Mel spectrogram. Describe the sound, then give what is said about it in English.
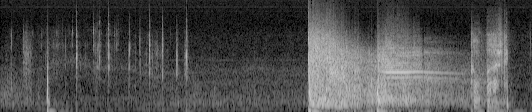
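A distant rifle shot and its bullet striking the dust arrive as a sudden loud blast with a rough roar lasting a few seconds, then a couple of shorter bursts. Before the blast, a run of light, scattered clicks sounds alone. “A bullet from the distant rifleman hits the dust, only inches from Charmer.”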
